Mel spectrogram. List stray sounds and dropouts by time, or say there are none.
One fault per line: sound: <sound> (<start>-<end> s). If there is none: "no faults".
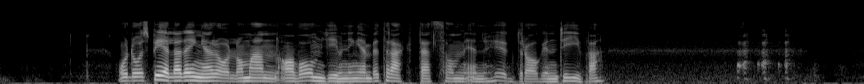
sound: laugh (7.2-8.0 s)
